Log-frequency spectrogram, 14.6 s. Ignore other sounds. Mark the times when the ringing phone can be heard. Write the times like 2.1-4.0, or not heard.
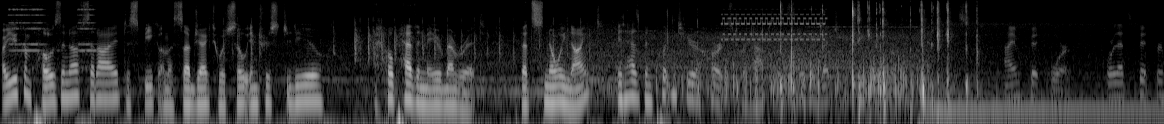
0.1-1.2, 9.0-10.3.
